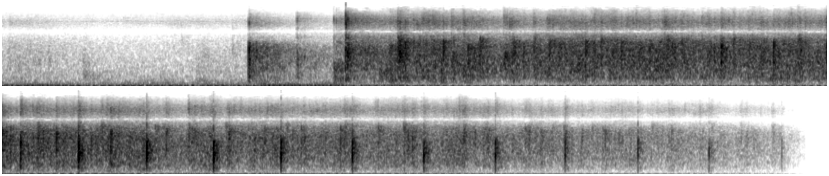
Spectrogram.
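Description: Quiet room hum, then audience applause breaks out suddenly about a second and a half in, with some single claps standing out. It thins and fades, then cuts off just before the end.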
